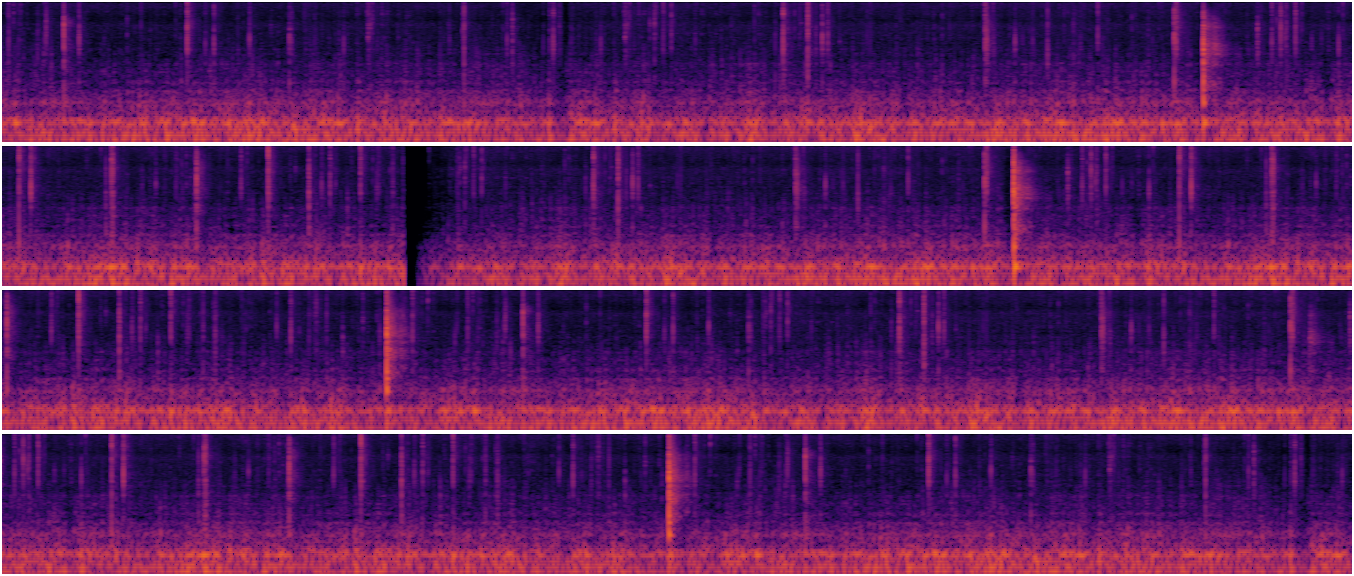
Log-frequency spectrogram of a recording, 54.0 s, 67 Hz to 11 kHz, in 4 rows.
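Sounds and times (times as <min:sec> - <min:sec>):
wood fire crackling: 0:00.0 - 0:54.0
fire loud pops: 0:11.7 - 0:13.9, 0:23.3 - 0:24.6, 0:30.0 - 0:32.4, 0:39.9 - 0:41.0, 0:46.2 - 0:48.8.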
